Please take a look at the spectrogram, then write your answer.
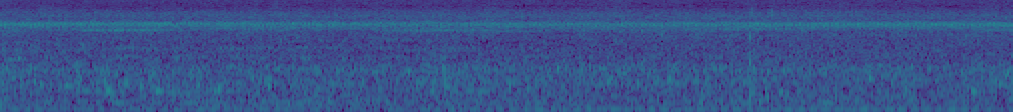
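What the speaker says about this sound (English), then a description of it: "Just listen to the water." A woodland creek flows with a constant, even rush of water, close and unbroken, with no voices over it.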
